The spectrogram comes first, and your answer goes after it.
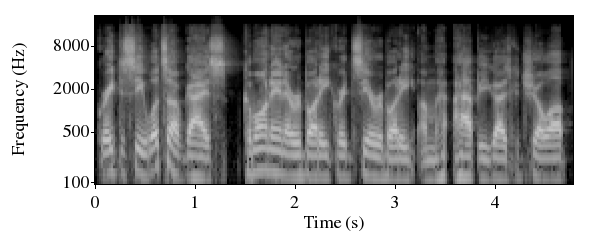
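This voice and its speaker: A man hosting a live podcast about trading charts, talking in a casual, loose way with a head cold that deepens his voice. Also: level tone, quick pace, fairly bright tone, dry recording. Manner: casual, loose, with fillers and restarts. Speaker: podcast host. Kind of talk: live-stream market analysis chat.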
